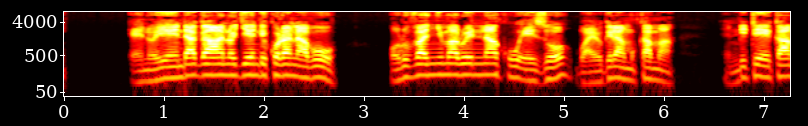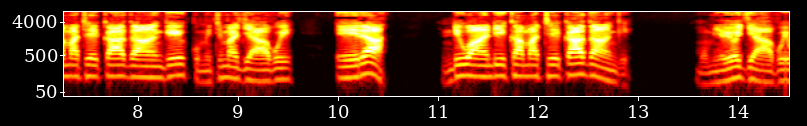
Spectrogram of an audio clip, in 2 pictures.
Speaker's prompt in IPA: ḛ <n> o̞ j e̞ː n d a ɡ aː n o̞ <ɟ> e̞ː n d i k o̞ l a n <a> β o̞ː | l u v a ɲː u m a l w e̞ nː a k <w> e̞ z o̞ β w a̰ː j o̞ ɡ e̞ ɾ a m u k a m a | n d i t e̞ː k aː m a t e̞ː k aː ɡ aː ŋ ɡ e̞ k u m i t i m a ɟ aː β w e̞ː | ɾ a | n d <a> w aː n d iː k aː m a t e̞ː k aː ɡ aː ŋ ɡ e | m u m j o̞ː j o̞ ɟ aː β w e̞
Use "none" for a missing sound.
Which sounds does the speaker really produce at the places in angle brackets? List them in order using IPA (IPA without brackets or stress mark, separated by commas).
n, ɟ, a, u, i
